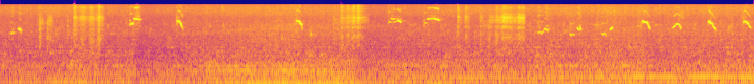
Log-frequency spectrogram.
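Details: Brown-throated sunbird calling with thin, high, clipped notes, some bent or slurred, scattered unevenly across the recording, with occasional rustling bursts and a constant low rumble underneath.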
